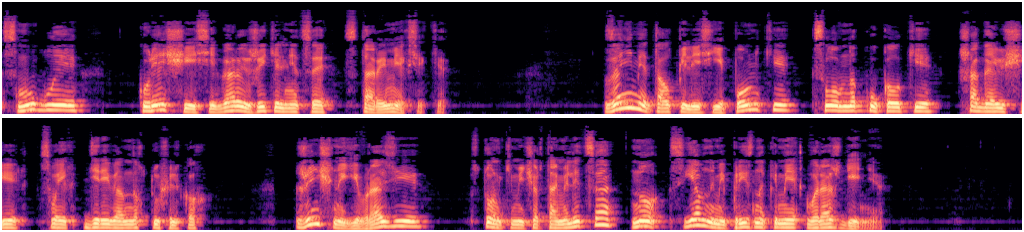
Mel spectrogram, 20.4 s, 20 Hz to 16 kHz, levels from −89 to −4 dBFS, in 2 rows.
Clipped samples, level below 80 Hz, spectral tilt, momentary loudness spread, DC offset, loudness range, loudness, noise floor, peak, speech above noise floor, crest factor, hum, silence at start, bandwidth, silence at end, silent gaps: under 0.1%; -38 dBFS; -6.5 dB/octave; 8 LU; under 0.1%; 4 LU; -12 LUFS; -68 dBFS; 0 dBFS; 57 dB; 12 dB; none; 0 s; 9.6 kHz; 1.4 s; none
